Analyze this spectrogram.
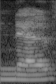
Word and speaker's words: Niamh: I'm like, my name's Niamh, but a lot of people call me Nev for short, like Neve Campbell, the actress. So from my understanding, most of Ireland pronounces it Niamh, and the northern part usually pronounces it with 2 syllables, Niamh, and typically I pronounce it Niamh.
